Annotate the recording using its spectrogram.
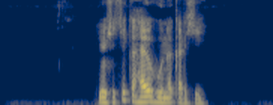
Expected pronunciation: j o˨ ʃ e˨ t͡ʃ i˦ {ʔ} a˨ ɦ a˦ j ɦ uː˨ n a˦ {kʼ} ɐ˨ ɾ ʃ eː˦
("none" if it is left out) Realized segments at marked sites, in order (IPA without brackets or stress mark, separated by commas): k, kʼ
